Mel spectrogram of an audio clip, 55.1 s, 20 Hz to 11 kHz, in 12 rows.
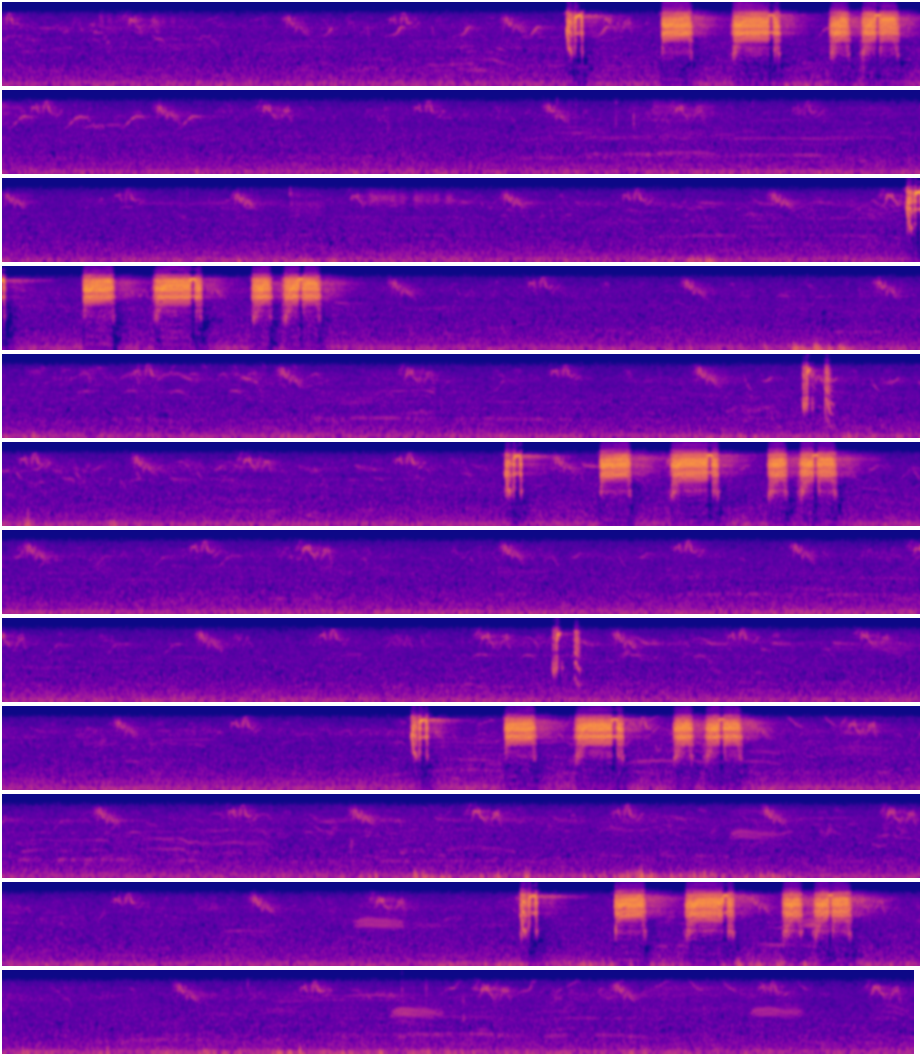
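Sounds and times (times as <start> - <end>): faint high chirping of small birds: 0.0 - 55.0
harsh grating bird call: 3.3 - 4.6, 13.7 - 15.4, 25.5 - 27.2, 38.8 - 40.6, 47.7 - 50.3.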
